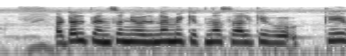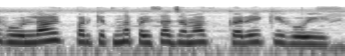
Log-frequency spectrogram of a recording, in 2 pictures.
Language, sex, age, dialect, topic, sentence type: Bhojpuri, female, 25-30, Southern / Standard, banking, question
